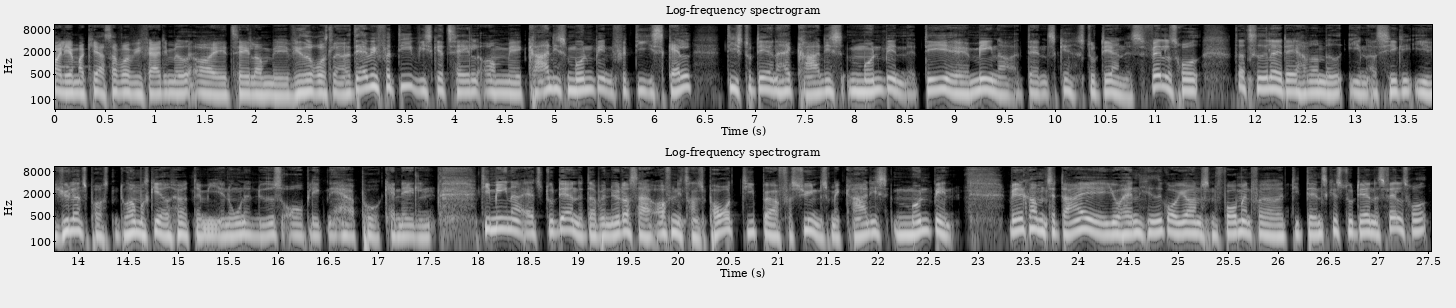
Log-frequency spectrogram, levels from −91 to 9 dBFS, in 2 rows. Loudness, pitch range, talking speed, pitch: -19 LUFS, 145-180 Hz, 190 wpm, 160 Hz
